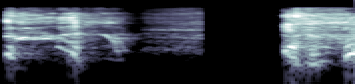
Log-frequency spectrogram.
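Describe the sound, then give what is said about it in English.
Loud, harsh coughing fits: a rough burst of coughs with a raspy throat-clearing tail, a brief silence, then another hacking cough. No talking. “Have a really bad cough, man.”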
